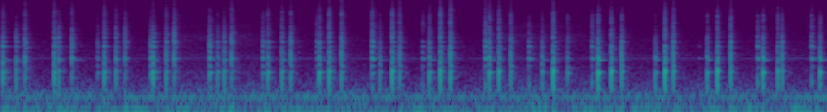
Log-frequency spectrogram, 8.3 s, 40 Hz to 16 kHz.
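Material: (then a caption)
Steel. Fingertips tap quickly on the lid of a hollow, round blue steel cookie tin in irregular bursts. Each tap is short and dry, with a hollow tone around 330 Hz that dies away almost at once. A steady low hum sits beneath the taps throughout.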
